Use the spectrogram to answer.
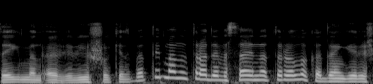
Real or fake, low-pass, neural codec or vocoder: real; 7.2 kHz; none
